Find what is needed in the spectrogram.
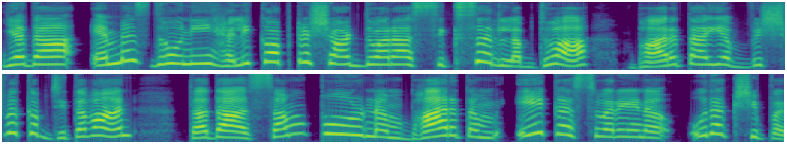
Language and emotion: Sanskrit, happy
